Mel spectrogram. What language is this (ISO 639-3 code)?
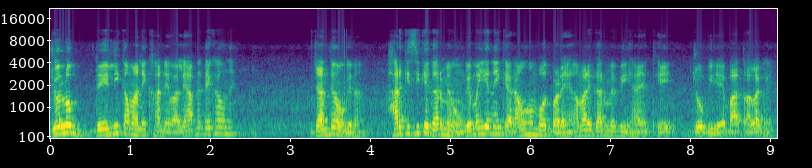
hin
